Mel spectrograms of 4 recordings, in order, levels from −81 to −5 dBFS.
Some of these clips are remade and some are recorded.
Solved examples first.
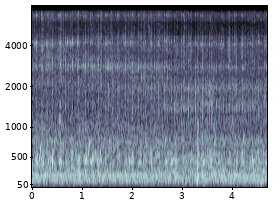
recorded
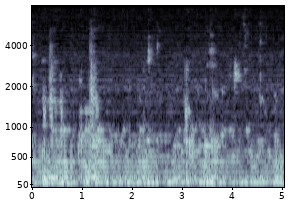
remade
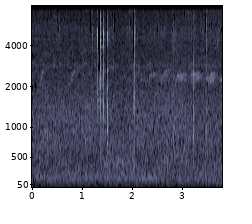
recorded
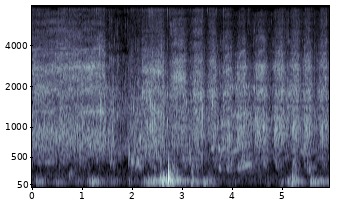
recorded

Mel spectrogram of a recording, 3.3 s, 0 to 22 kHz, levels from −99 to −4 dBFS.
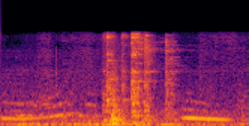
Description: recorded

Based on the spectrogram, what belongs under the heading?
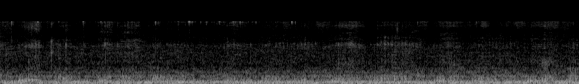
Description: recorded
